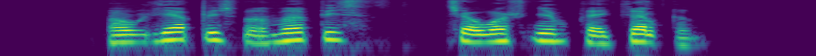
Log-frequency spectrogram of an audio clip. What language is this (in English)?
Jauja Wanca Quechua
